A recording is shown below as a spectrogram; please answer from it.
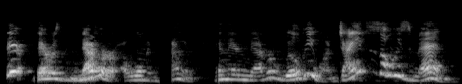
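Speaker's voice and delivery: big loud giant, muddling his words. A narrator's reading. Giant grumbling to Sophie about snozcumbers, big booming voice. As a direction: boom it out as a kindly giant.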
